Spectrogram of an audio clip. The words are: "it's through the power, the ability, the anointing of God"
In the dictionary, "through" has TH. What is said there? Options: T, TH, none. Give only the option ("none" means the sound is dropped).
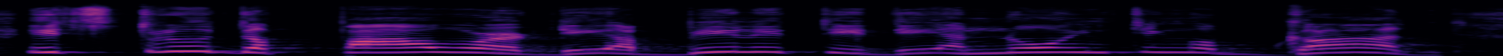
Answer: T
